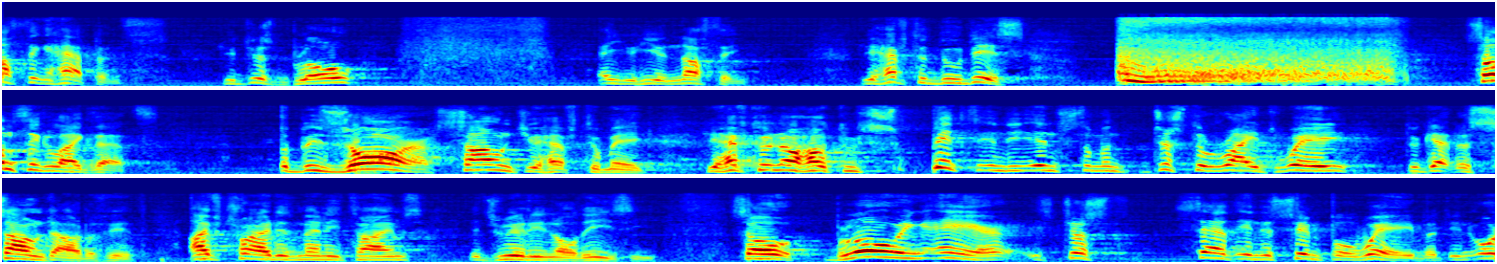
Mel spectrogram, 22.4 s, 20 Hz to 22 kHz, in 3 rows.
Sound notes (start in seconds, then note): 2.0 pffffff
